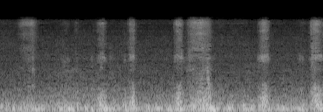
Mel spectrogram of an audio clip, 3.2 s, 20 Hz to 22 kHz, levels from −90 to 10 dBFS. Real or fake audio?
fake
